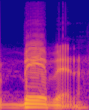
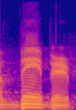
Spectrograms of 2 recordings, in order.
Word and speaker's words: Weber: Se escribe Weber, pero se pronuncia Weber. Recuerde que es alemán este hombre y se pronuncia Weber, porque la W al inicio se pronuncia como B, Weber, Max Weber.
